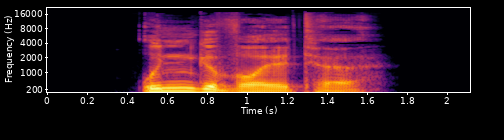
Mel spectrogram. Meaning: inflection of ungewollt: 1. strong/mixed nominative/accusative feminine singular 2. strong nominative/accusative plural 3. weak nominative all-gender singular
- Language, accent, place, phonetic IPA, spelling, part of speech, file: German, Germany, Berlin, [ˈʊnɡəˌvɔltə], ungewollte, adjective, De-ungewollte.ogg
